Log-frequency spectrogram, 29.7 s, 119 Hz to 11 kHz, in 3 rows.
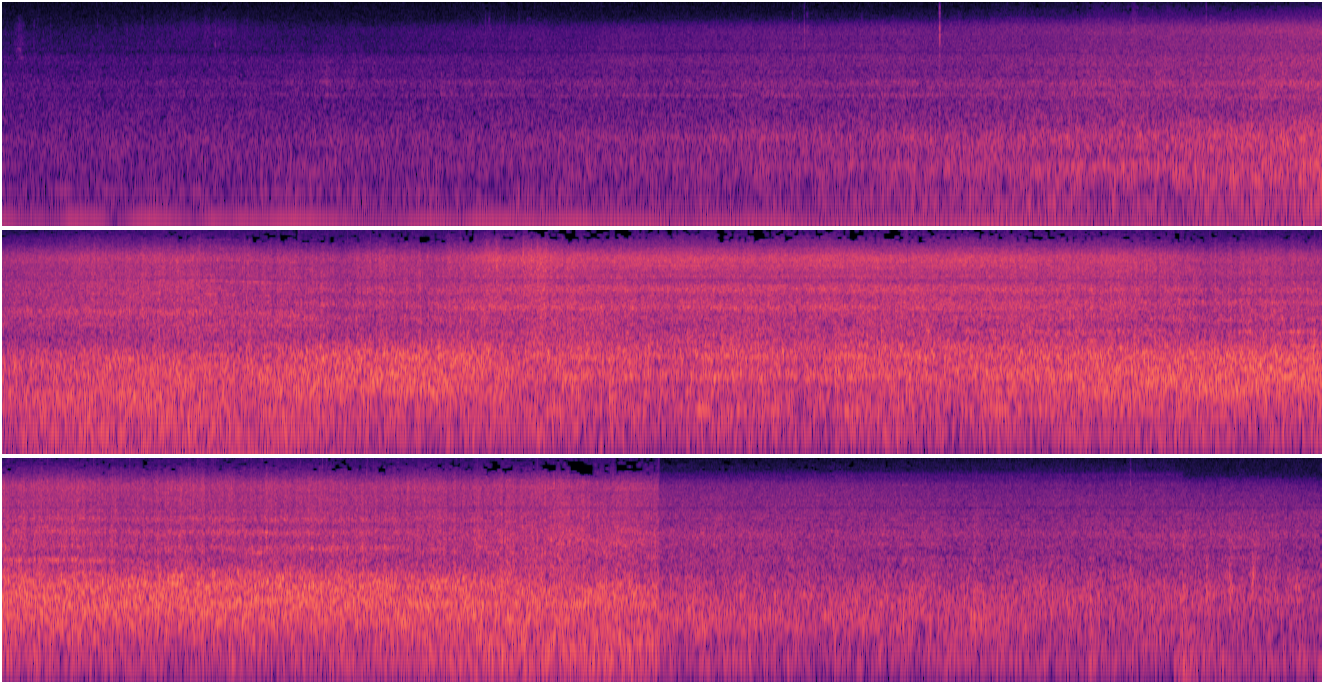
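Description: A passenger multiple-unit train approaches and passes close by at speed. Its low running hum builds into a loud, steady roar of wheels on rail with clickety-clack. Near the end the sound cuts to the quieter approach of a Class 47 diesel locomotive.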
